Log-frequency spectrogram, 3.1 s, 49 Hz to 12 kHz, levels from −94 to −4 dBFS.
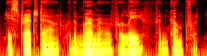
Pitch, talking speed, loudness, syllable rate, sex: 80 Hz, 195 wpm, -22 LUFS, 4.9 syllables/s, male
